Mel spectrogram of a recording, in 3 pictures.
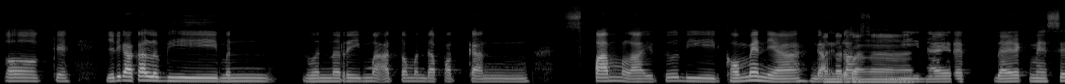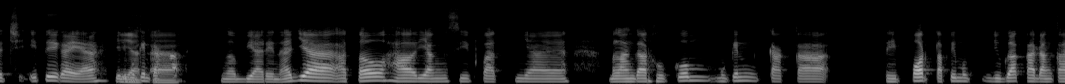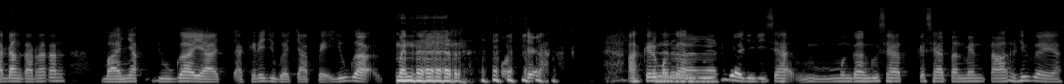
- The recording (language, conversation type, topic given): Indonesian, podcast, Bagaimana pengalaman Anda mengatur akun media sosial agar kesehatan mental tetap terjaga?
- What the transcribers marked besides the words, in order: in English: "direct direct message"; in English: "report"; in English: "di-report"; laughing while speaking: "Bener"; chuckle; laugh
